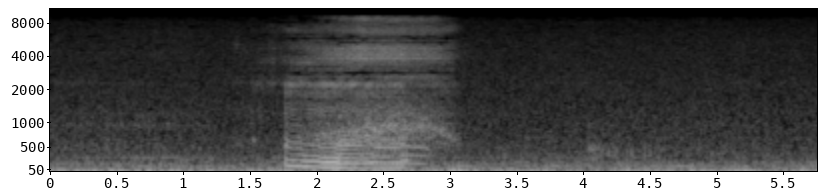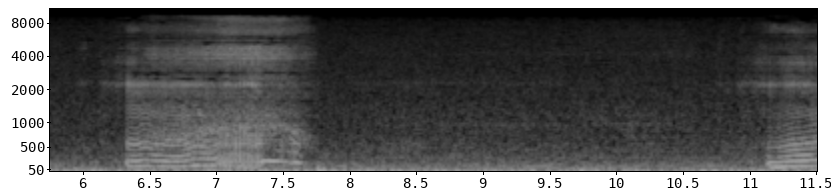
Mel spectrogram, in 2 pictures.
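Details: Snoring during sleep, recorded with the SnoreLab snoring app on 2025/05/24.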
